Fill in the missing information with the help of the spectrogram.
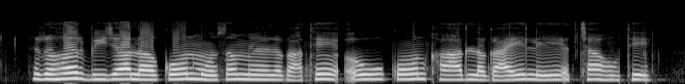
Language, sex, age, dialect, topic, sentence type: Chhattisgarhi, female, 18-24, Northern/Bhandar, agriculture, question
